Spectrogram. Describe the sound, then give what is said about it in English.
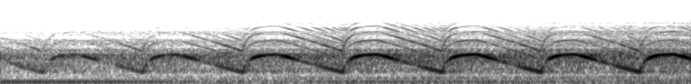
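A police siren sound effect sweeps rapidly up and down in a repeating yelp, about seven quick cycles in a row. The wail is shrill and loud, with no voices. “They're here. They've come for you. No, that was just a sound effect. I'm just having a joke with you. I'm not going to be arrested.”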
